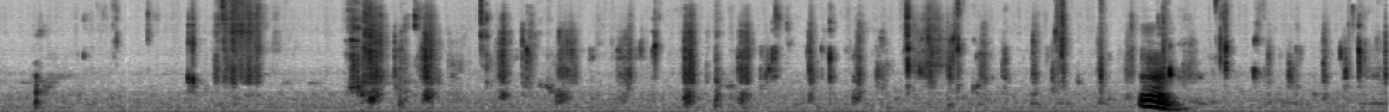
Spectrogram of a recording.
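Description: Crunchy bites into a crisp apple pie roll, followed by close-up crunchy chewing. Two big bites land about two and three and a half seconds in, then a run of crackling chews. Near the end comes a short falling vocal sound from the eater.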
